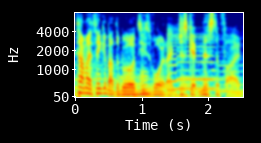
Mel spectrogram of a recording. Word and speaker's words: Boötes: It's the largest void we have ever found in space, the Boötes void. We had to look up how to pronounce it before Yeah, the show. Boötes.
